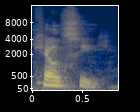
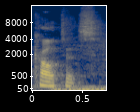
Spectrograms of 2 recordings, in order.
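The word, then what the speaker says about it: Kal'tsit: Oh, so that's how they pronounce it. Kelsey. Not cow tits.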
